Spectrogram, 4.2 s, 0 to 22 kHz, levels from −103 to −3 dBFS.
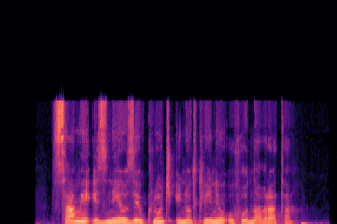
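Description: Throughout the speech, nothing reaches above 12.1 kHz, and the sound is muffled and hoarse, pointing to a rate near 16 kbps. The cause is likely Opus compression in its hybrid speech mode. Unlike MP3, it swirls less.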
